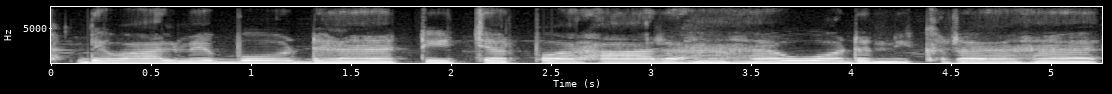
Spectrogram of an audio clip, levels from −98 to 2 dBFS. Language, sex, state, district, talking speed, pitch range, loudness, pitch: Hindi, female, Jharkhand, Palamu, 135 wpm, 245-255 Hz, -11 LUFS, 250 Hz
